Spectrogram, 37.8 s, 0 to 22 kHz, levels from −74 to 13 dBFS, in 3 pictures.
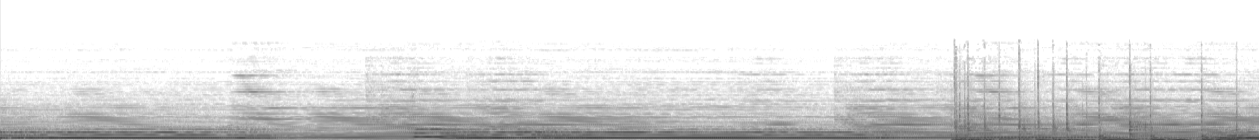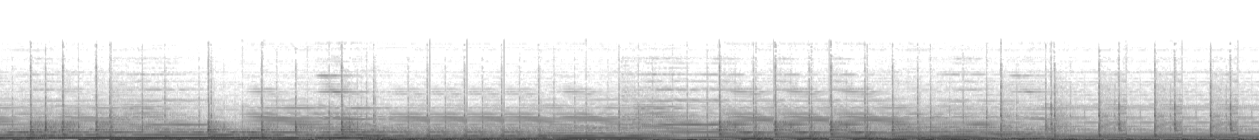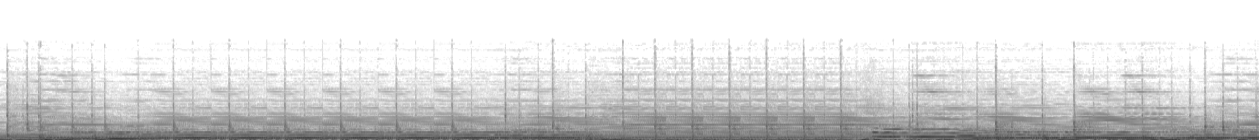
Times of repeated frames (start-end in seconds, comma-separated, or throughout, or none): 16.88-18.00, 20.32-21.43, 23.85-25.52, 27.29-30.07, 31.84-33.69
